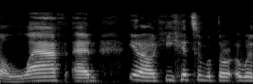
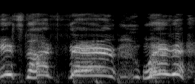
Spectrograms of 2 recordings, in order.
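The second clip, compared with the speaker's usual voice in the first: shrieking, drawn-out scream, pitched way up. Retelling a wrestler's tantrum after a near fall: imitating someone screaming. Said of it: "screaming, going".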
